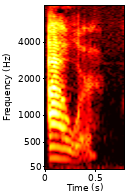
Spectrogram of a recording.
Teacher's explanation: the H here does not have a sound so the sound that comes first is a vowel sound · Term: Silent Age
